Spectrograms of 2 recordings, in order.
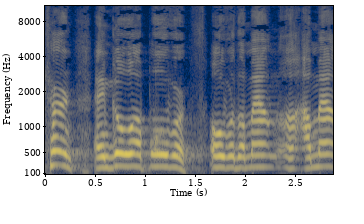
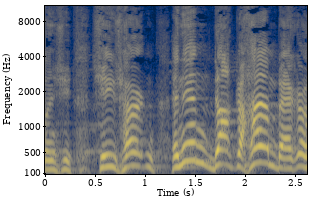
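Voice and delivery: ordinary delivery

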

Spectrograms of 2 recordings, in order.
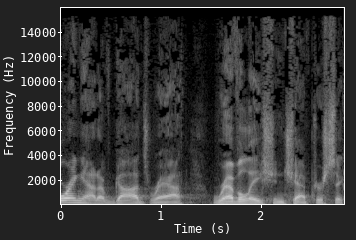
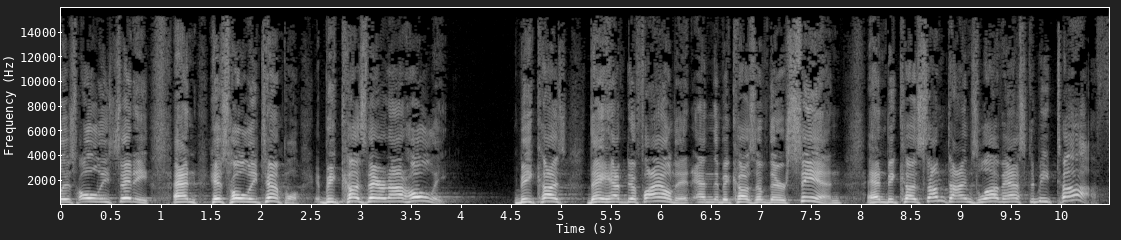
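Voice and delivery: much higher and louder impassioned preaching; preaching at full force; 13 semitones higher, 8 dB louder than usual. Acted. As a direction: thunder it from the pulpit, driving each holy. Preaching climax on holy people.

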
